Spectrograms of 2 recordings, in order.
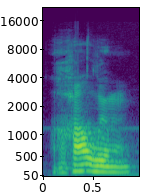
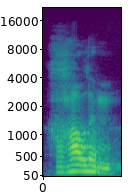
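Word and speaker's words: ғалым: Буква Г – твердый вариант буквы Г, звучит как Г. Галым – ученый. Почувствуйте, как произносится буква Г. Галым – ученый.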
